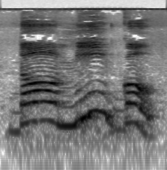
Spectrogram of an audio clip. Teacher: O mi é a sílaba mais forte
